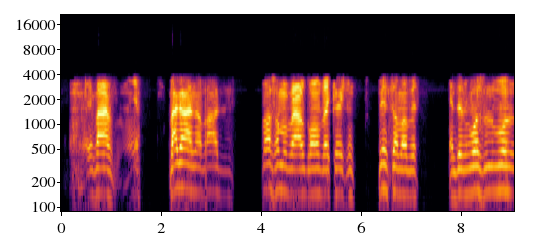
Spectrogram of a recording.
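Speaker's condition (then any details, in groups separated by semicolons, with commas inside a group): Cerebral palsy; wheelchair user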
